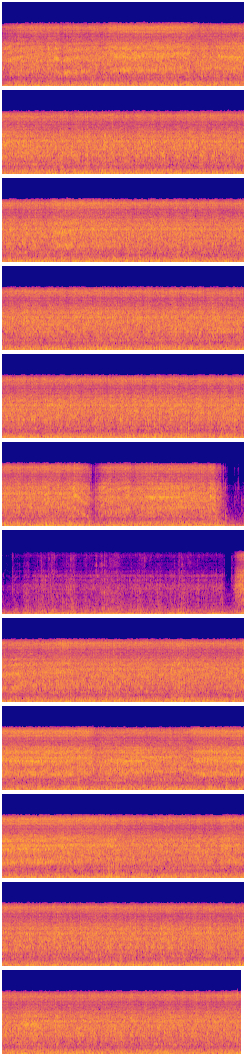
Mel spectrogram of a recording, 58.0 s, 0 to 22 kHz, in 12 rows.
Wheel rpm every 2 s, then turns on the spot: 110, 210, 220, 230, 230, 230, 230, 230, 230, 230, 230, 230, 230, 160, 140, 20, 20, 140, 230, 230, 220, 220, 220, 230, 230, 230, 230, 230, 240.
30-34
